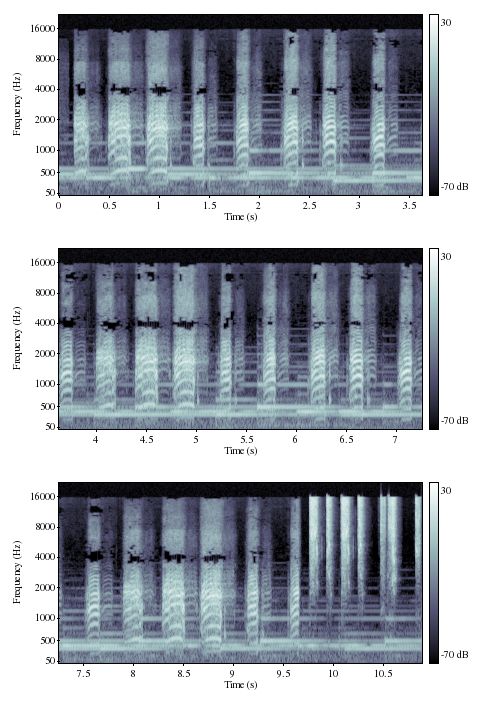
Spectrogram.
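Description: A run of short animal calls, about two or three a second, each rising and falling in pitch, over background music with long held notes.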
